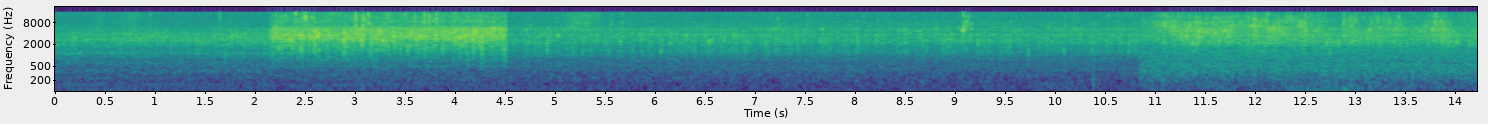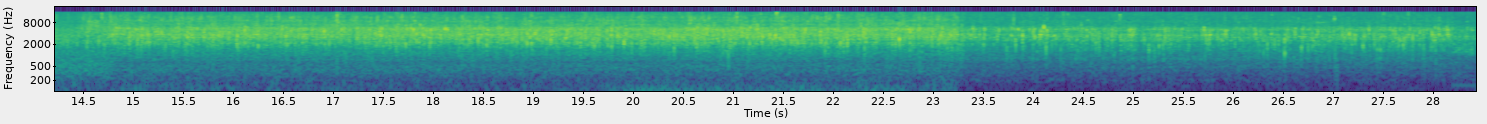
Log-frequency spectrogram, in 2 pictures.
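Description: Chicken pieces frying in hot oil in a clay pot over a wood fire, a steady sizzle that changes abruptly in level and tone several times.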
